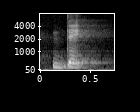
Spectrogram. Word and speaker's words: des: And every time you have ES attached to only one letter, it's pronounced as a short A. So what I mean by that is like if you have a word that has only 3 letters, one consonant and then ES. So the ES would be pronounced as a short A, and it's not A, it's just A.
